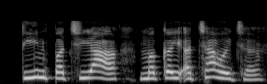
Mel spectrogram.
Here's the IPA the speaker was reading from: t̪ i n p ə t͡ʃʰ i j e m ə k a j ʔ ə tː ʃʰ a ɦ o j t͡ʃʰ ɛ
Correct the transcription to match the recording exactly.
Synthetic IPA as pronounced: t̪ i n p ə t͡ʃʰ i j a m ə k ə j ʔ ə tː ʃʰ a ɦ o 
